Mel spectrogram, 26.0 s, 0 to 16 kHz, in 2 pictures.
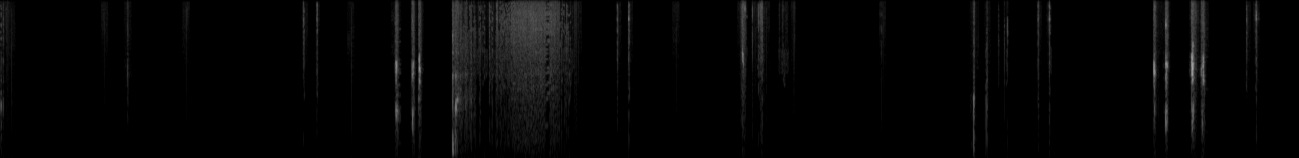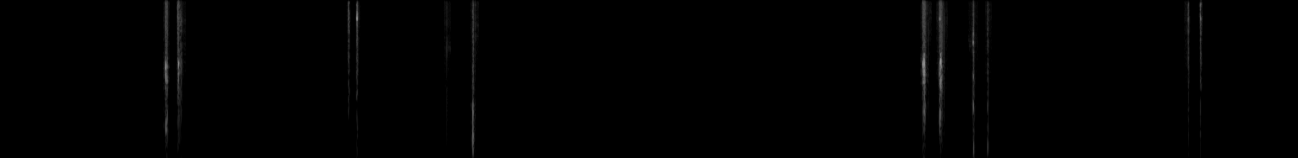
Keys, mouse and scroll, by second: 3.0 click, 3.9 shift+s, 6.1-9.3 drag, 11.5 s, 14.7 g, 22.2 shift+d.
